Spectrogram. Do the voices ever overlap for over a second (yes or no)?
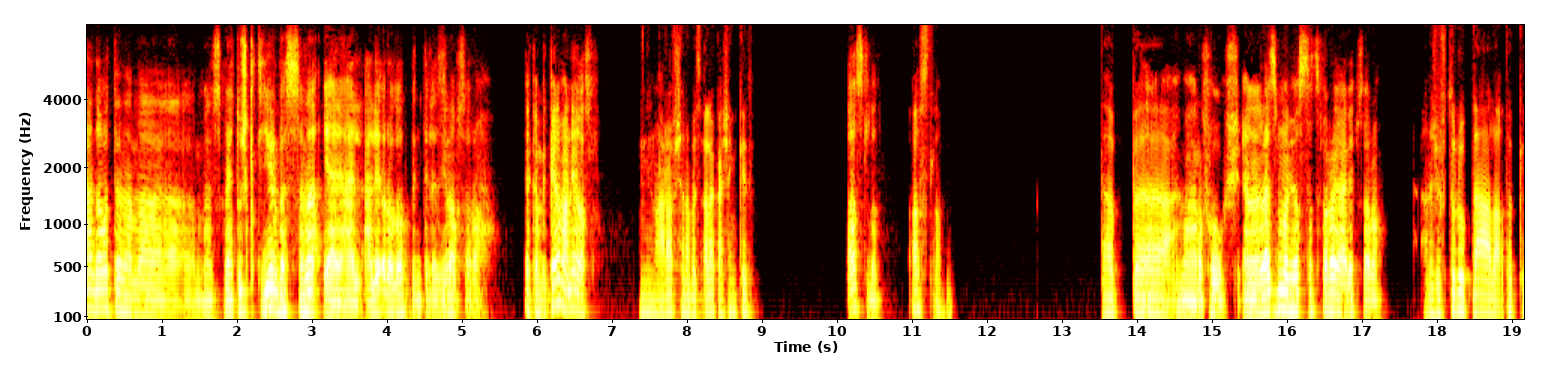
no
